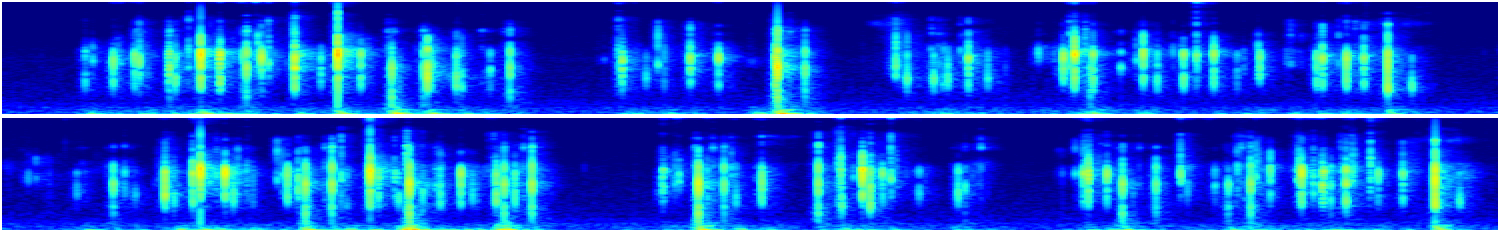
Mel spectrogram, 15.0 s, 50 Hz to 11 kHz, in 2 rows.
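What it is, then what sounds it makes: Mechanical keyboard with plastic keycaps. Fingertips type steadily on a compact 65% Sugar65 mechanical keyboard with KTT Kang White switches, a black case and white and black plastic keycaps. Bursts of quick, dry, bright clacks centered around 2 kHz are separated by short pauses, with occasional deeper thocks from heavier strokes and almost no ring after each keypress.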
